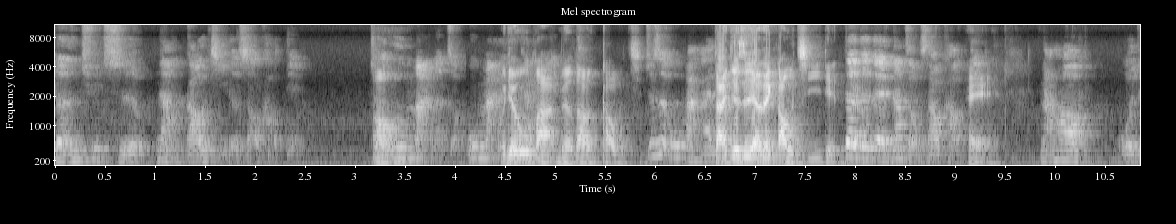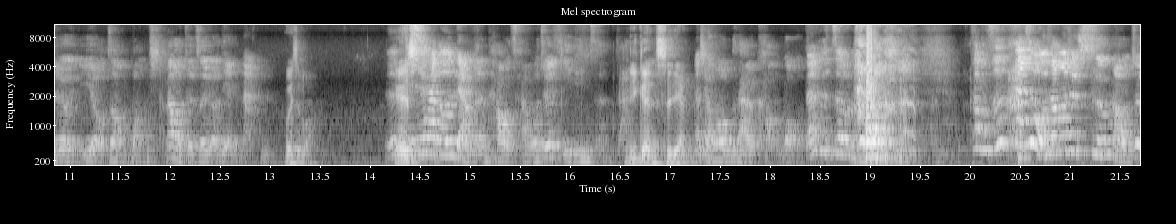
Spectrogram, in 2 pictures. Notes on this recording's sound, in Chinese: 本集收音出點問題。會有點遠兒。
